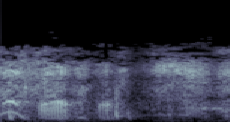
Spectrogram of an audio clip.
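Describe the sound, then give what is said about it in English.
A Great Dane snoring under a bed in a child's bedroom, a short run of rough, snuffling grunts and wheezy breaths with a brief pause before the snorting resumes. “he's got that dog under the bed.”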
